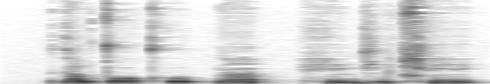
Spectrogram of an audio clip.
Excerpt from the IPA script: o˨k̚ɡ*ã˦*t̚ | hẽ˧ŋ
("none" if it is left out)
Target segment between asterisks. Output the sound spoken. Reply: ã˦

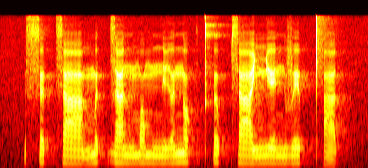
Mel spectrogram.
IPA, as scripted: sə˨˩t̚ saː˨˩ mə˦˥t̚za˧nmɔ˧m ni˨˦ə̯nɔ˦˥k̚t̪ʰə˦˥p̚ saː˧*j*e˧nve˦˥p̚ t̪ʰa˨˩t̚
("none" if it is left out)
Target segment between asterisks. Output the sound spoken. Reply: ɲ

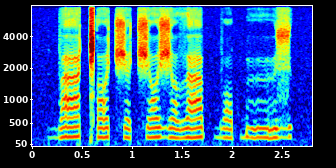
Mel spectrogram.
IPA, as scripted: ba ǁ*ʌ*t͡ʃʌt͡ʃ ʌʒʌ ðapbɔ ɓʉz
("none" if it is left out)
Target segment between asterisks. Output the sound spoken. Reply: ʌ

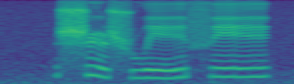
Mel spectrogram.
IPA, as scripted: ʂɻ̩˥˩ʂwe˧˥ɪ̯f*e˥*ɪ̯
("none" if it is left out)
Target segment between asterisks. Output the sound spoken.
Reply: e˥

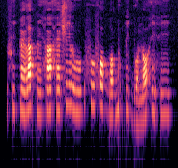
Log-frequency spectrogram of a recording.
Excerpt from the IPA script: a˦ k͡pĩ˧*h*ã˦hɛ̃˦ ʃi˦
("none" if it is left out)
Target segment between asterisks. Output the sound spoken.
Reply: h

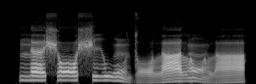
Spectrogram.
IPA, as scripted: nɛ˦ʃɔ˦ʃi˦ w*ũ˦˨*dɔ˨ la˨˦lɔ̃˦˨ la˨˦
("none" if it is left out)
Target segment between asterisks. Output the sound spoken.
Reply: ũ˦˨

